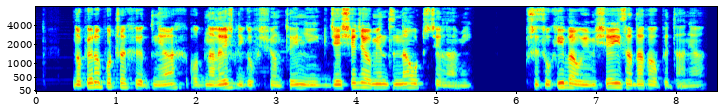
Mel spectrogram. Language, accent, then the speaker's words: Polish; Kalisz, Greater Poland Voivodeship, Poland; mówię, że jestem z Kalisza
